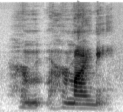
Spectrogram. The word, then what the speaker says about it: Hermione: that you saw on the other side was Hermione. Hermione, that's what it is. I always had a hard time pronouncing her name.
